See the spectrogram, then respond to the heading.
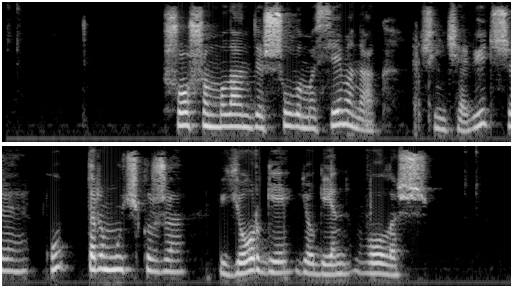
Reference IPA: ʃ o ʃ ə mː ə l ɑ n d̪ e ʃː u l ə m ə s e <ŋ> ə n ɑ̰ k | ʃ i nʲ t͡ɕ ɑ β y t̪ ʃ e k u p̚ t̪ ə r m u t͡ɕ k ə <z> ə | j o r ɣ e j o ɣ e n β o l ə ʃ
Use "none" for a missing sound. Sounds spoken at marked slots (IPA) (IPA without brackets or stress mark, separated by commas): m, ʒ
